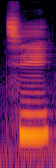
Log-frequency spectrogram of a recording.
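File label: "Qi", seven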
